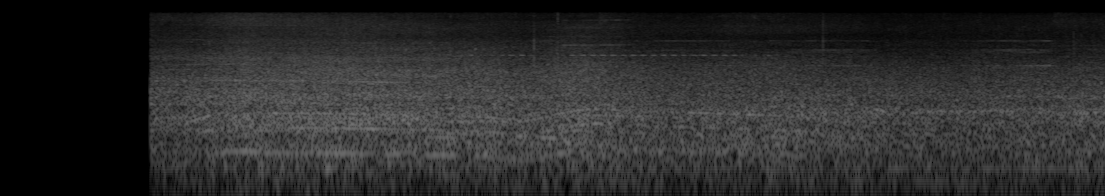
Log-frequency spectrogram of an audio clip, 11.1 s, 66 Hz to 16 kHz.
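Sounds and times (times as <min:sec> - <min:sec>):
street traffic noise: 0:01.5 - 0:11.0.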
